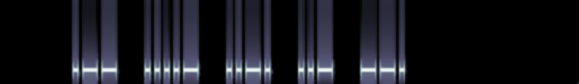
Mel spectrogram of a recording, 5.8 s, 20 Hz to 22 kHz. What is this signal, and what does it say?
Morse code, heard as a keyed tone, about 25 wpm, spaced as for 18 wpm, 700 Hz. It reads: W4FUG
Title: USA Call Signs - 5 Characters - 2x Character Spacing - 25wpm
